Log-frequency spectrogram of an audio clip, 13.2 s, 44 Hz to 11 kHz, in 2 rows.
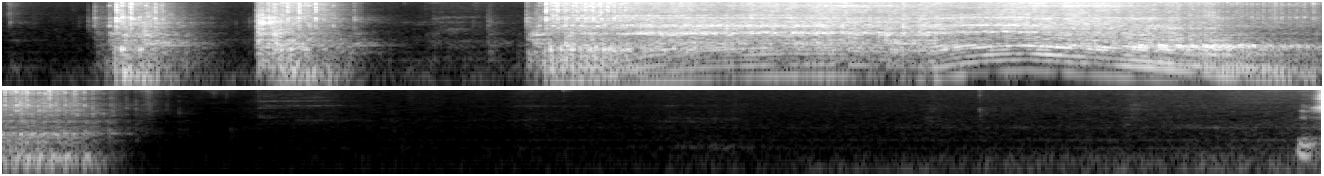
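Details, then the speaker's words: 1974 Honda Elsinore 50cc two-stroke, first start after fitting a new spark plug with strong blue spark, fuel pouring out: two kicks, then it catches and revs raggedly for about four seconds before dying. Hard starting. "It's just pouring out gas at this point."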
